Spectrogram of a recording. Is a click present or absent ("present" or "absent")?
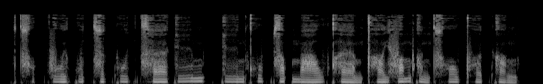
absent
